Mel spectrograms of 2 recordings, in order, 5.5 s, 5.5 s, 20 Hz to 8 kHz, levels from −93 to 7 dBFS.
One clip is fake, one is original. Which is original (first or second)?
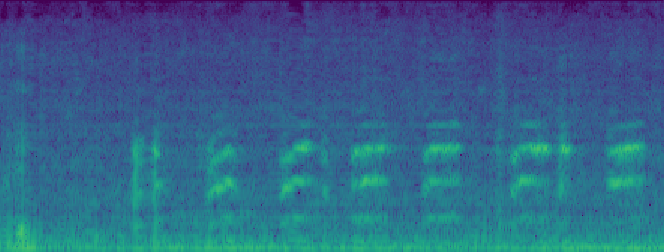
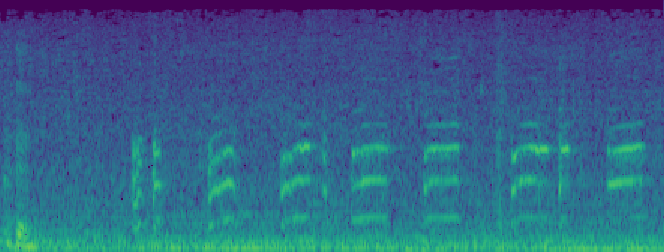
second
